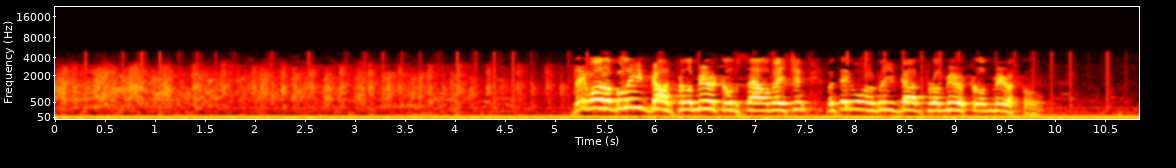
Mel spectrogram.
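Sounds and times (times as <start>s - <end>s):
crowd clapping at a religious gathering: 0.0s - 6.6s
faint low hum: 0.0s - 10.8s
speech: 5.2s - 10.0s.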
